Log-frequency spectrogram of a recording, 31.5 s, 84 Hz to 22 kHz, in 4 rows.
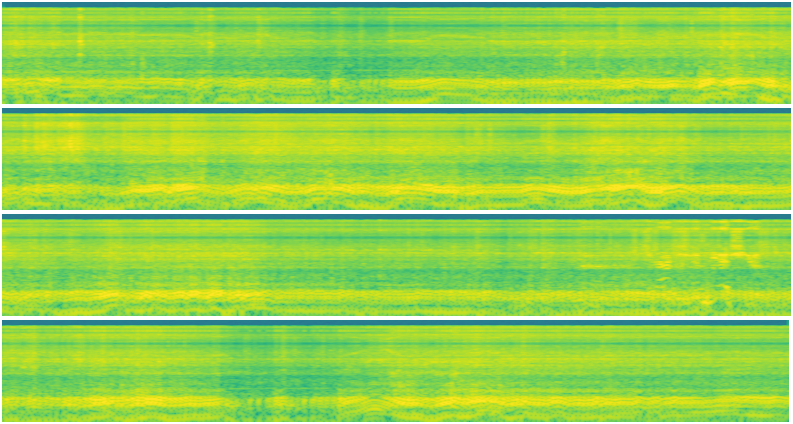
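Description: KTM 990 Adventure's V-twin engine running at low speed, the throttle opening and closing as the bike climbs a loose rocky trail, with stones clattering under the tyres and one sharp knock near the middle.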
